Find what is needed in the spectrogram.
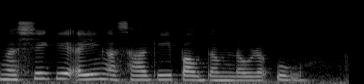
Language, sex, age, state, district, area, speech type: Manipuri, other, 45-60, Manipur, Imphal West, urban, read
